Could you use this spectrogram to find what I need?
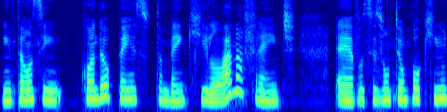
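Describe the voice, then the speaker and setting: Speaking fairly slowly with a Minas Gerais accent, a woman uses a fairly high voice and fairly even intonation, captured in a very clean recording with a silent background and a dry, close sound with no echo. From Brazil, interior of Minas Gerais. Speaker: physiotherapy professor. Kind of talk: casual podcast chat. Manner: halting, many fillers.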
